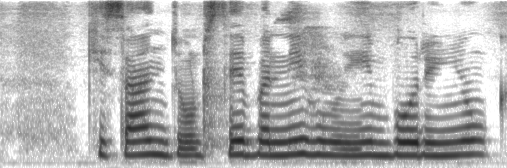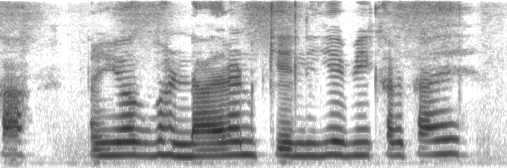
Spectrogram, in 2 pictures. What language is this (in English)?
Hindi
